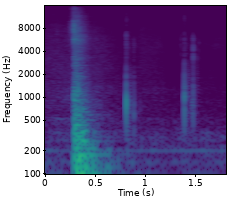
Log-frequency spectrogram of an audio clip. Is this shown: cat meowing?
no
